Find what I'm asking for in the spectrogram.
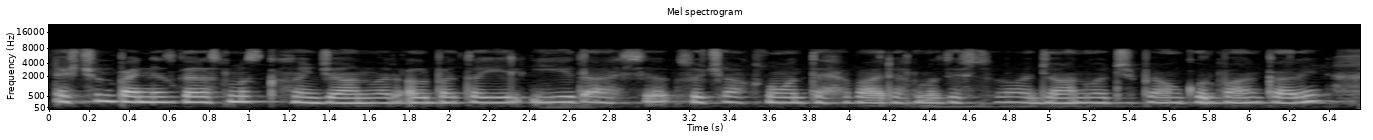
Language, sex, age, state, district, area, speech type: Kashmiri, female, 18-30, Jammu and Kashmir, Shopian, urban, spontaneous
